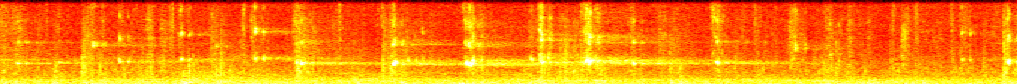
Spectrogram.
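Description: Sports shoes squeak sharply on a hard floor again and again.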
